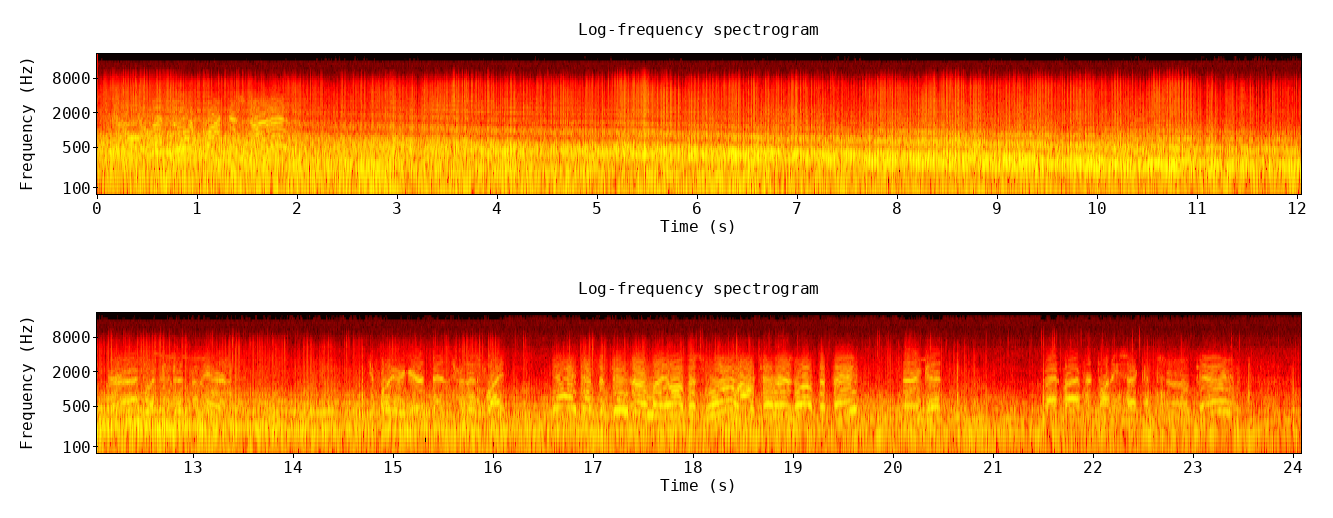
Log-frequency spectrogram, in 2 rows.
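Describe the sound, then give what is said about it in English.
Deep, sustained roar of a Mercury rocket liftoff, a thick rumble with slowly falling tones running under it, while voices talk over the later part. “This is Mercury Control. The count is 10, 9, 8, 7, 6, 5, 4, 3, 2, 1, liftoff.”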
